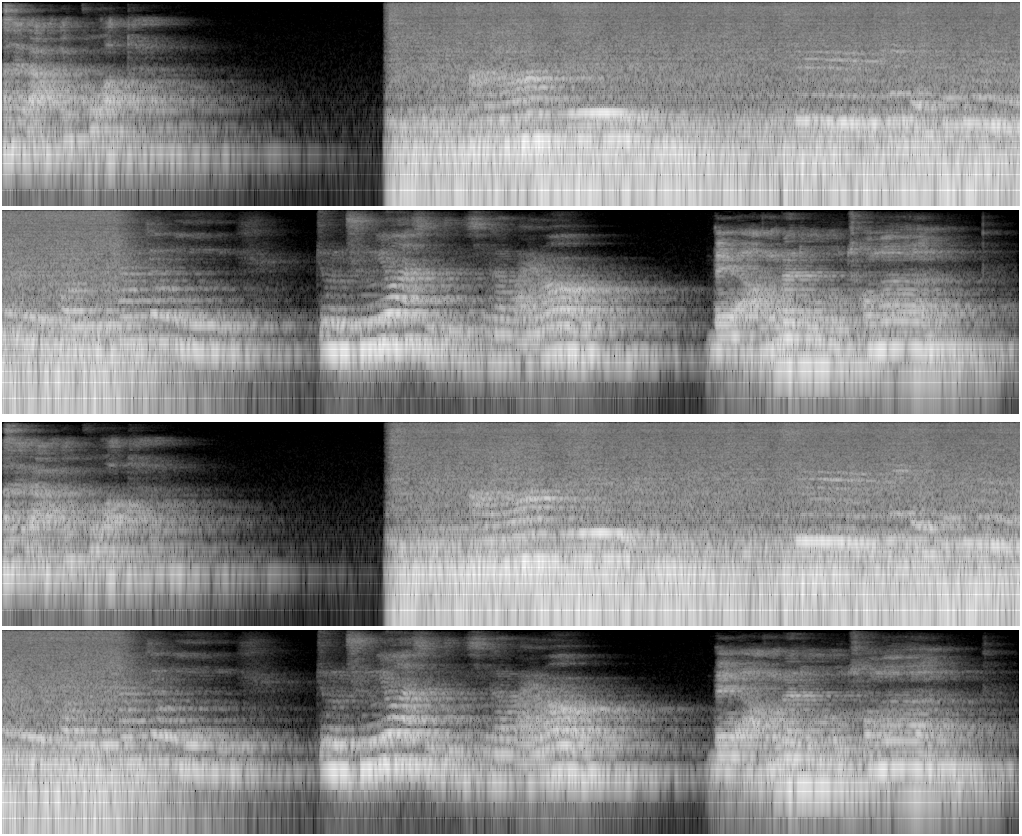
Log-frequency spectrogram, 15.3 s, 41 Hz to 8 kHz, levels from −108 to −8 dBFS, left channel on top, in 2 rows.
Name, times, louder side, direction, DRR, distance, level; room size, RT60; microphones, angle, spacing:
voice 1, 0.0-1.3 12.9-15.0, left 1 dB, 85° left, -2 dB, 0.8 m, -28 dB
sound 1, 2.9-8.5, equal, 50° left, 0.8 m, -25 dB
voice 2, 3.5-4.7 5.8-9.3 10.0-12.1, left 1 dB, 15° left, -7 dB, 0.4 m, -27 dB
6.2 x 2.1 x 2.7 m, 1.4 s
head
